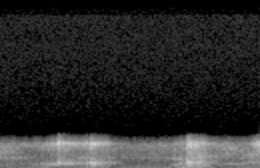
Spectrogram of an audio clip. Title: Roncando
